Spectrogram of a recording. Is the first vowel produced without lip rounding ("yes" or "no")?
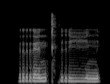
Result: yes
